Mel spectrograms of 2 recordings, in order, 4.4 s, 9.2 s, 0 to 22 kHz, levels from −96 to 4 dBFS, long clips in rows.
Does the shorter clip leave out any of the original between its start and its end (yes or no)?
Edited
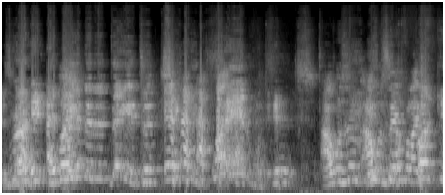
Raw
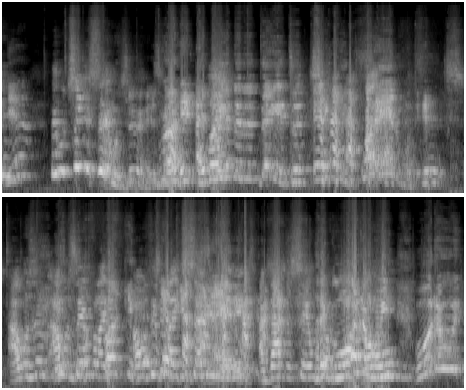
no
